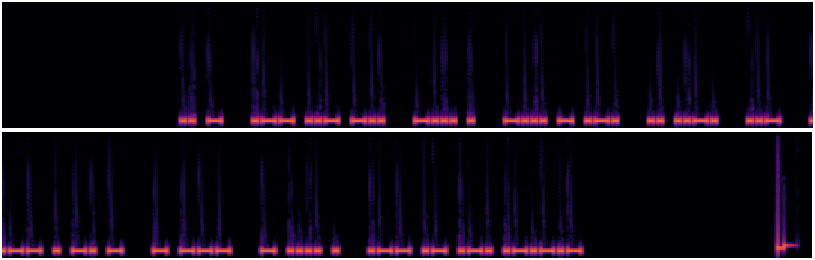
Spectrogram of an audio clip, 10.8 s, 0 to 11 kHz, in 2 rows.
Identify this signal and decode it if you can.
Morse code, heard as a keyed tone, about 38 wpm, 700 Hz. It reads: IT WUD BE BTR IF U WENT TO THE WAR.
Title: Sentences from Top 400 Words and Abbreviations 40wpm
